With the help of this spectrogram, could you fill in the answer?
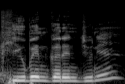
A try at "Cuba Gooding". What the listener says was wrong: It's not Cuban. It's Cuba.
